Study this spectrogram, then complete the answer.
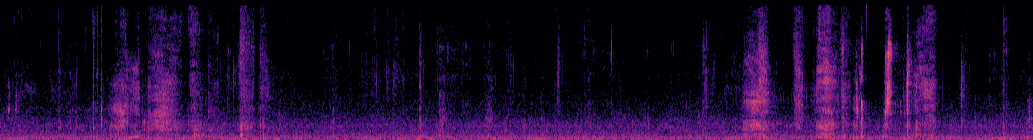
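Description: A young man bites into a soft burger with a crunch.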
